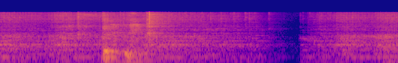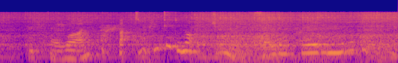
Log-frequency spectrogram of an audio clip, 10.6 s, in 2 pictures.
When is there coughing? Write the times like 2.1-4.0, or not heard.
1.4-2.0, 5.7-7.4.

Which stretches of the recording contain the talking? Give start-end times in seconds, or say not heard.
6.0-10.4.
